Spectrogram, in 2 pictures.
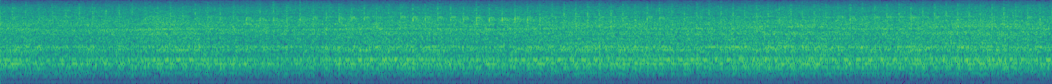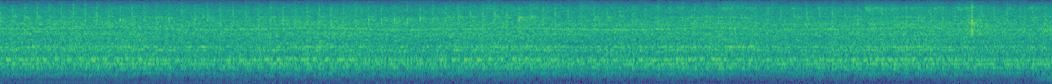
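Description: Cine film projector running steadily, its motor and film-advance mechanism making an even mechanical whirr with a faint steady hum.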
